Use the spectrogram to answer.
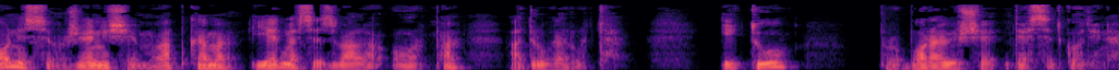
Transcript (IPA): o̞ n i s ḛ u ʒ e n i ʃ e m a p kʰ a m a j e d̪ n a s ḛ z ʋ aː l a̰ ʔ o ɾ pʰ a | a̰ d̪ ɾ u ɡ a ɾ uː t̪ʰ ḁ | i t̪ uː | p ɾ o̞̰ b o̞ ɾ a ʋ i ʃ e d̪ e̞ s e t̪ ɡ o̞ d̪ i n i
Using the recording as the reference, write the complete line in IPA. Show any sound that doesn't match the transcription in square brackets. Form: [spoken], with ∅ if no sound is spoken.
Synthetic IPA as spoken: o̞ n i s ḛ [o] ʒ e n i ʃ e m a p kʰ a m a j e d̪ n a s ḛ z ʋ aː l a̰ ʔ o ɾ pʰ a | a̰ d̪ ɾ u ɡ a ɾ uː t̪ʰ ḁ | i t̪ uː | p ɾ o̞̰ b o̞ ɾ a ʋ i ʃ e d̪ e̞ s e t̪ ɡ o̞ d̪ i n [a]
